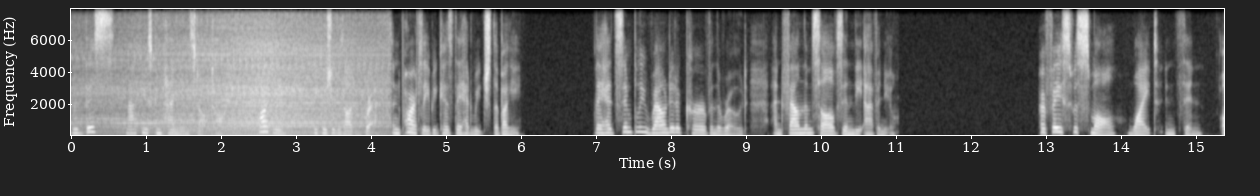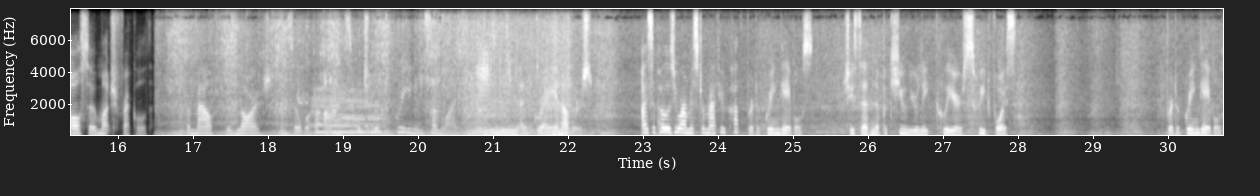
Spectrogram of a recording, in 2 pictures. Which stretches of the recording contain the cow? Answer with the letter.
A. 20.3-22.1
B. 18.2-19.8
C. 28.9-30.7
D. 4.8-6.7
B.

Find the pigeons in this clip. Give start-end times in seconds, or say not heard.
20.3-22.1.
